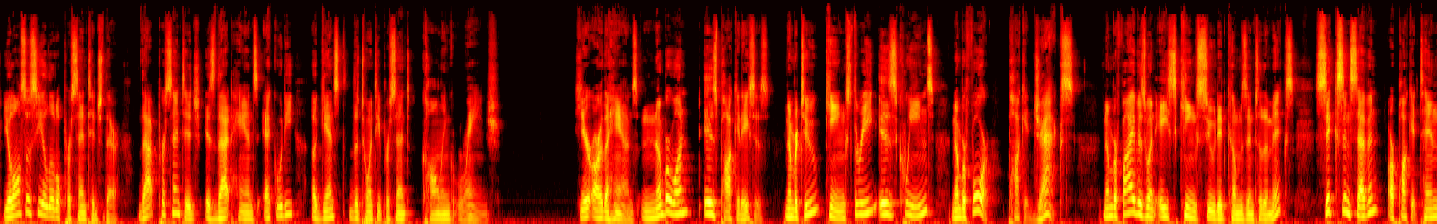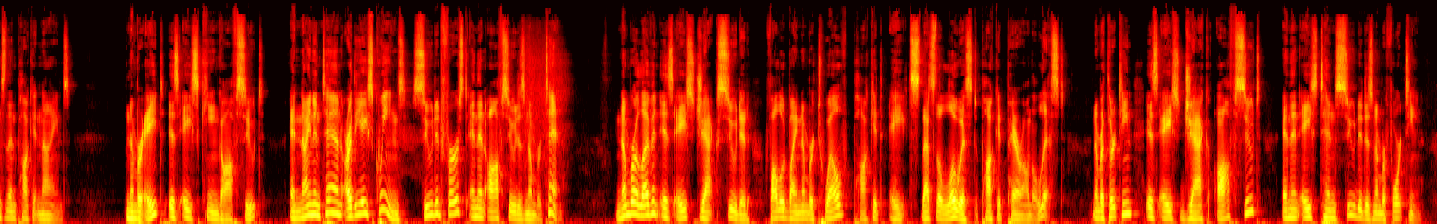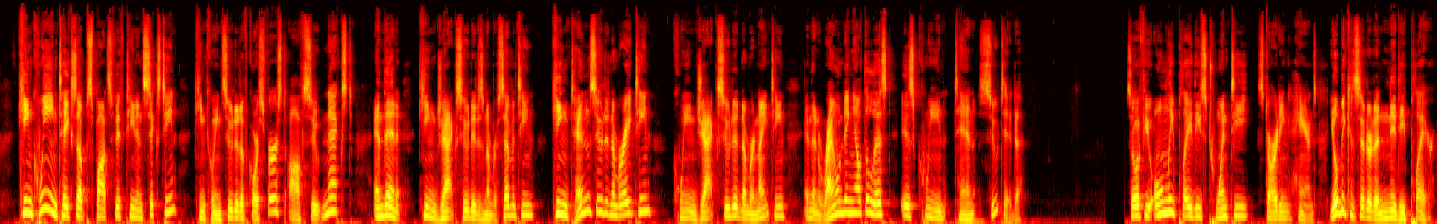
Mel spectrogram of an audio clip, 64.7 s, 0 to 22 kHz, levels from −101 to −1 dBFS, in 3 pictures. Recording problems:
none

